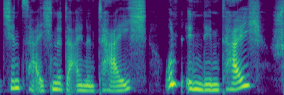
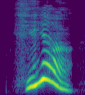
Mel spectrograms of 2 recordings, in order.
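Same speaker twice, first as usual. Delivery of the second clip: excited; 10 semitones higher, 8 dB louder than usual. Acted. Girl answers eagerly.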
